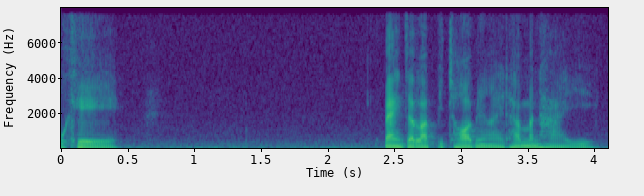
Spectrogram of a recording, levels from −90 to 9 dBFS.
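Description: From start to finish the speech carries aliasing: the audio was brought down to a lower rate, which fits a 16 kHz target, without an anti-alias filter, so content above 8 kHz folds back beneath that edge at unrelated pitches, roughly 30 dB under the signal. Sibilants sound gritty and metallic, and energy runs hard right up to 8 kHz. That sets it apart from a plain low-pass, which would leave the top dull rather than harsh.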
